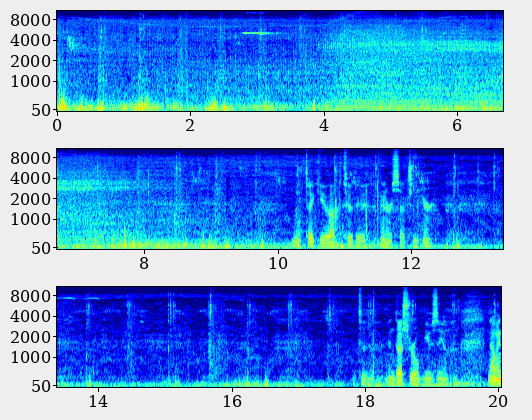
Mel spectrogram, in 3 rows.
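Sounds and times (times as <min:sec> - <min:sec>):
footsteps: 0:00.0 - 0:04.0, 0:05.5 - 0:20.0
vehicle passing: 0:00.0 - 0:11.4.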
